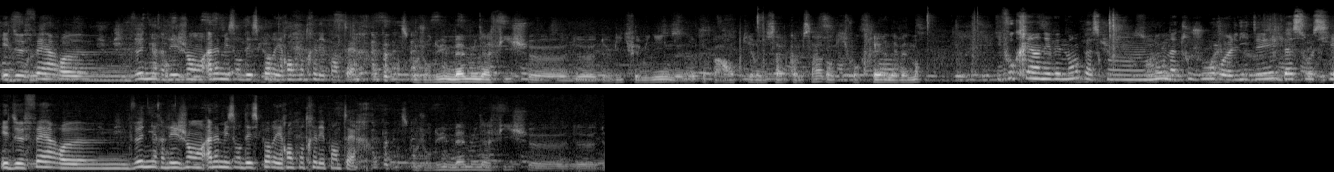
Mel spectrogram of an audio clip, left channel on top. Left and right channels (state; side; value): drops out; right; at 6.1 s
